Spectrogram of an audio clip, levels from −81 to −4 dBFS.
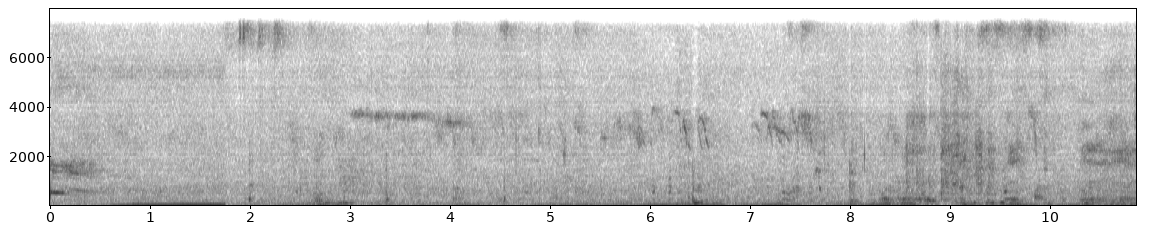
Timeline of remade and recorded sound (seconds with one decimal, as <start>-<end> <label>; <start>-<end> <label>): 0.0-5.9 remade; 5.9-7.5 recorded; 7.5-10.9 remade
